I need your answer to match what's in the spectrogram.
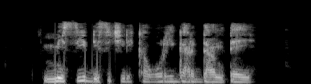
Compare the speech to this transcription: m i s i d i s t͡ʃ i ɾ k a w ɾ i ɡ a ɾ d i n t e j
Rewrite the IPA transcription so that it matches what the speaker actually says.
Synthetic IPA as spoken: m i s i d i s t͡ʃ i ɾ k a w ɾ i ɡ a ɾ d a n t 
